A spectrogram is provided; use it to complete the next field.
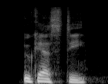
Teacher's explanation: It has an accent on its penult,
